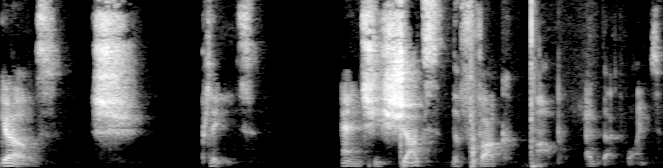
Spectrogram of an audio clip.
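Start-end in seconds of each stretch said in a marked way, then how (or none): 0.0-2.6 composed, unbothered, calm and gentle voice. Telling how the lady in front turned around at the movie, imitating a calm shush. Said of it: "she was really calm about it".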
